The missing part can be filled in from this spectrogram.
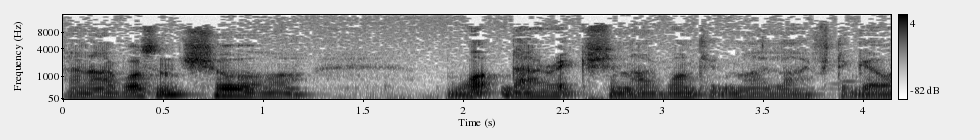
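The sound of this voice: A fairly low-pitched man with vocal fry and an English accent, at a fairly slow pace with ordinary pitch variation, in audible room echo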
